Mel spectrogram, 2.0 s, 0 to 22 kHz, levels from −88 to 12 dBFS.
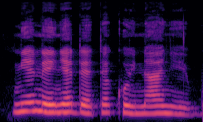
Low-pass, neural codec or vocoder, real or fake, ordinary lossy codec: none; vocoder, 44.1 kHz, 128 mel bands every 512 samples, BigVGAN v2; fake; none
